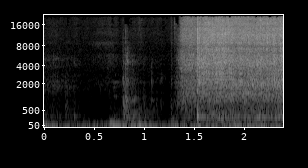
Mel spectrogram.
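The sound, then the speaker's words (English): Water running from a kitchen sink tap: a faint, near-silent stretch gives way to a steady, broad hiss of flowing water that holds at an even level to the end. “Turn on the water in the kitchen here.”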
